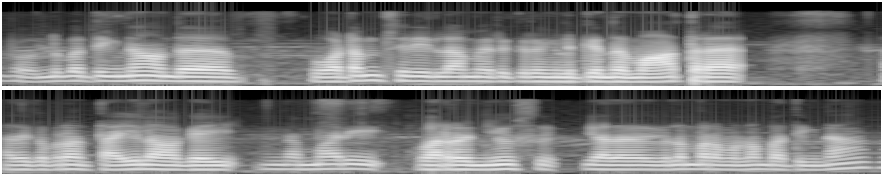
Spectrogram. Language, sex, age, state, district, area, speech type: Tamil, male, 30-45, Tamil Nadu, Namakkal, rural, spontaneous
